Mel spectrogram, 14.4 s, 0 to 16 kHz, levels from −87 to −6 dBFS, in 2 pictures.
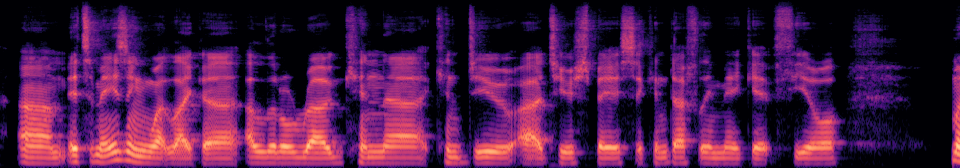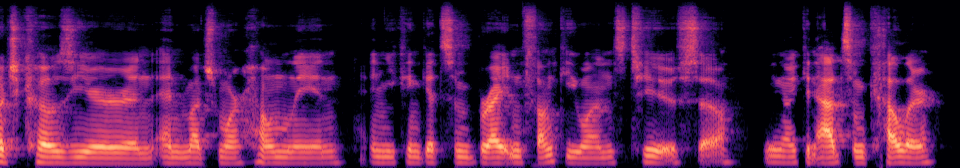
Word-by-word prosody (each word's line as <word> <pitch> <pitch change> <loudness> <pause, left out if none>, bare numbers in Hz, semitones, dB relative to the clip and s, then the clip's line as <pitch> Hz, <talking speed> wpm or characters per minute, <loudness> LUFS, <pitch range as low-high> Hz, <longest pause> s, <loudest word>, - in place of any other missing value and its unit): um, 120 -1 +1
it's 145 - +3
amazing 145 -1 +2
what, 120 -1 +2
like, - - 0
a 115 0 +1
a 120 - 0
little 120 0 +2
rug 120 0 +2
can, 120 +1 -3
uh, 120 -1 0
can 120 -2 -6
do, 120 -2 -1
uh, - - 0
to - - -6
your 115 - -3
space; 455 - -1
it - - -7
can 120 - -7
definitely 120 -1 -2
make 110 -1 -6
it - - -2
feel 115 -1 -3 0.8
much - - +4
cozier 125 -3 +4
and 110 0 -2
and 120 -1 -3
much 120 0 0
more 120 -1 -1
homely, 120 0 -2
and 125 +2 -7 0.2
and 130 -1 -4
you 125 - -9
can 130 -2 -5
get 130 - -2
some 125 -1 -1
bright 120 0 +5
and 130 - -3
funky 140 -4 -2
ones 120 +1 -4
too, 415 +2 0
so, - - -2 0.2
you 135 - -5
know, 130 - -4
you 130 - -3
can - - -5
add 120 0 +6
some 125 - +1
color. 130 +3 +2
120 Hz, 205 wpm, -25 LUFS, 120-130 Hz, 0.8 s, add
